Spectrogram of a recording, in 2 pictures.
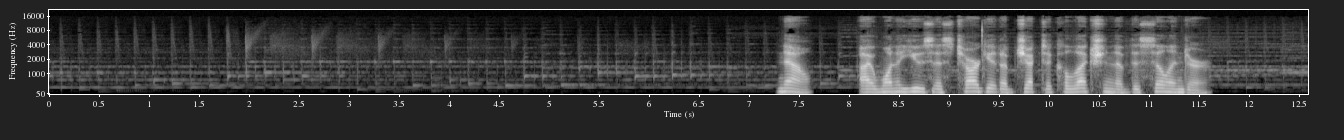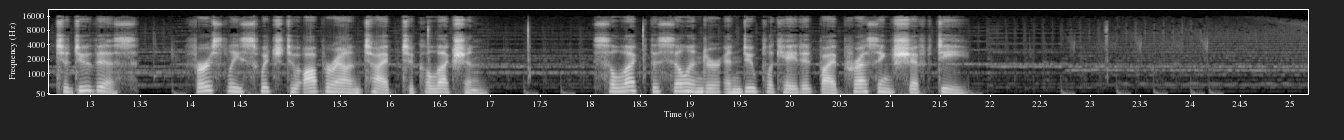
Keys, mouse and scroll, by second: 0.7-1.0 scroll up 2, 1.0 middle click, 4.2-4.6 scroll down 4, 4.7-5.4 scroll up 2, 5.4-6.2 scroll down 2, 6.4-7.7 scroll down 2, 7.7 scroll up 2, 8.2 middle click, 12.6 click, 19.7 click, 20.7 click, 24.2-25.1 scroll down 3, 24.7-25.1 scroll up 2.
